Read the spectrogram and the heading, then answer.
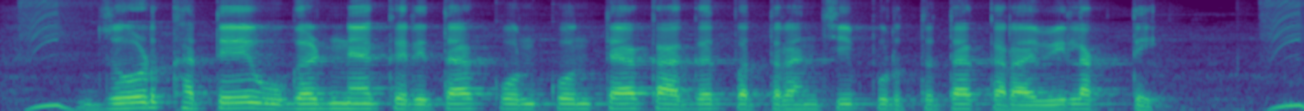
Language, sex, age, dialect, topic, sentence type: Marathi, male, 41-45, Standard Marathi, banking, question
